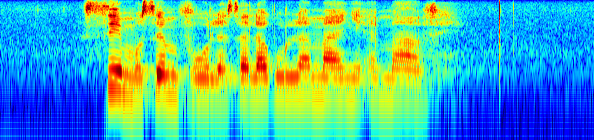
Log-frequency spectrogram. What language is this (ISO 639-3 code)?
ssw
